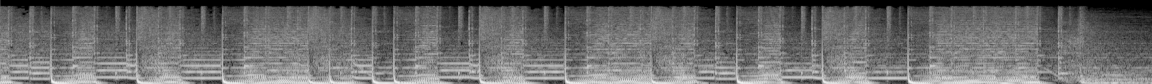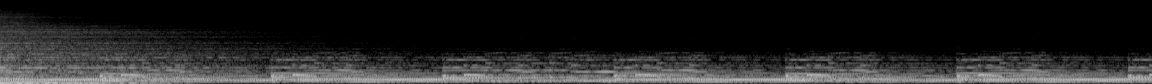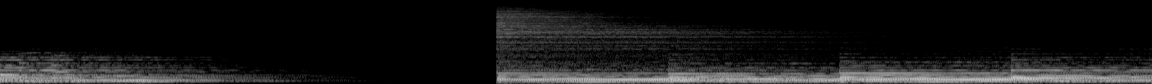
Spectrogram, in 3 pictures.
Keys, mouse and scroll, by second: 24.1 scroll down 2, 24.2-24.5 scroll up 3, 24.9 middle click.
